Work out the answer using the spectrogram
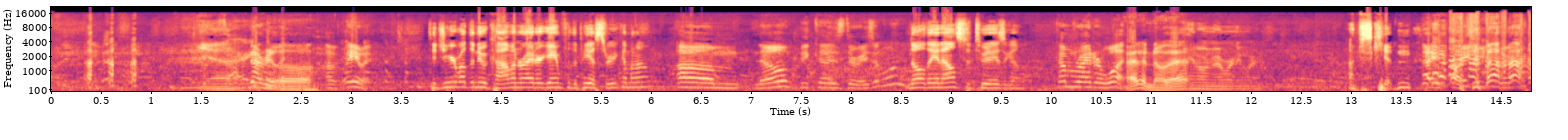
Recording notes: Round Table discussion right from the show floor at the 2009 Midwest Gaming Classic.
